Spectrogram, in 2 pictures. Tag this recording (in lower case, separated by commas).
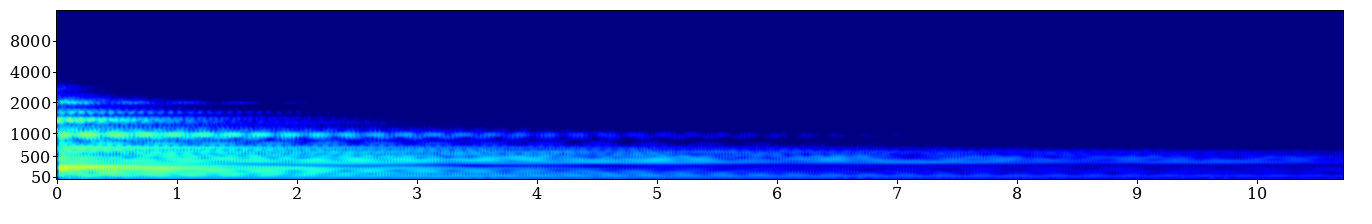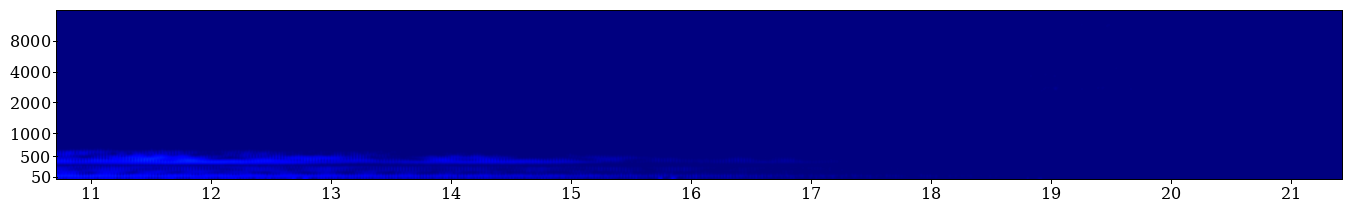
musical instrument, keyboard (musical), music, piano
